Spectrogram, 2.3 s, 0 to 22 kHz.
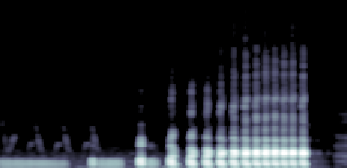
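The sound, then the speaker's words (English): A willow ptarmigan's strange call: a nasal, drawn-out opening note followed by a fast, accelerating series of loud, rattling clucks, clear with no one talking. “My students back in the 1970s named the willow ptarmigan the winner of their contest to find the weirdest bird call in the universe.”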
